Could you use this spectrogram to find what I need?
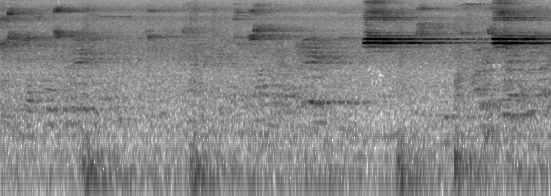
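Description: A ball bounces with dull thumps on the floor.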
